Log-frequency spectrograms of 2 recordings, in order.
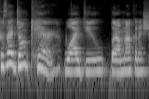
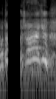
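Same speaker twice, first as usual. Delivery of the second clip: high-pitched frustrated outburst. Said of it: "getting all frustrated with me".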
